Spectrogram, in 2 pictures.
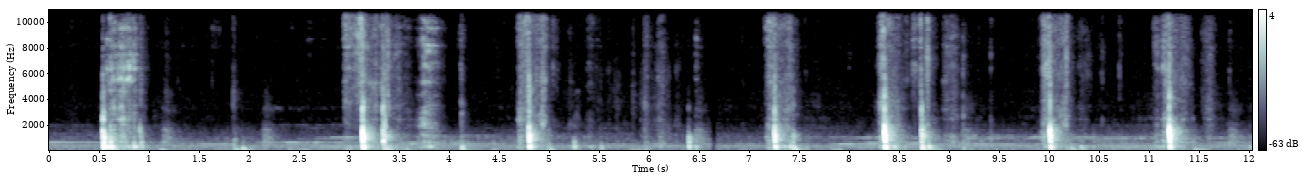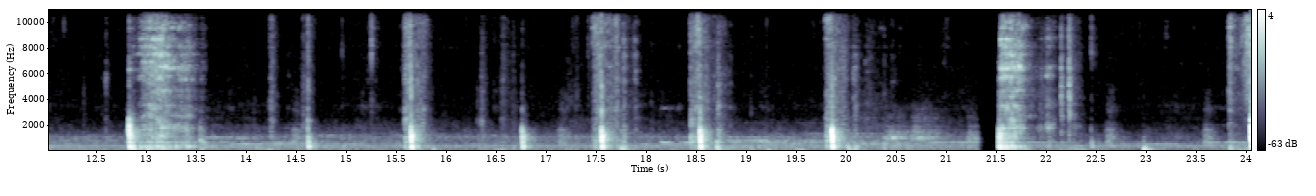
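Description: A knife chops potatoes into small pieces on a board. The crisp, separate thuds come irregularly, roughly every one to two seconds, with quiet pauses between them and no talking.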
